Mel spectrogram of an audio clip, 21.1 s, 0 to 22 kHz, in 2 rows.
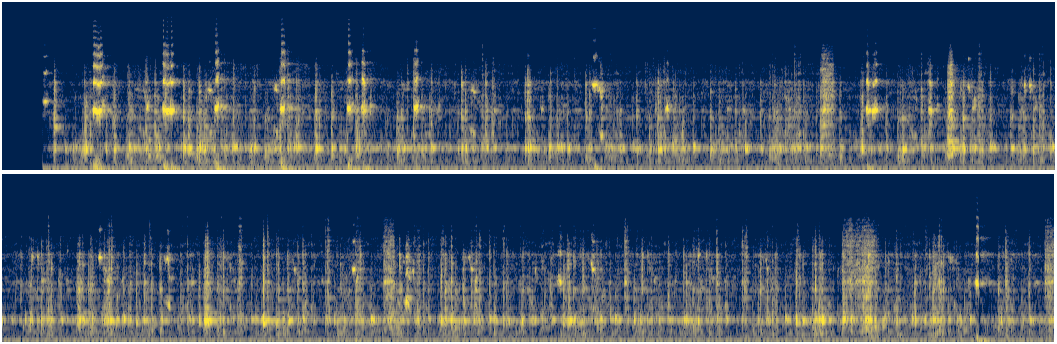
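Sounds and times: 
hand-operated grinding wheel grinding: 0:00.4 - 0:21.0.

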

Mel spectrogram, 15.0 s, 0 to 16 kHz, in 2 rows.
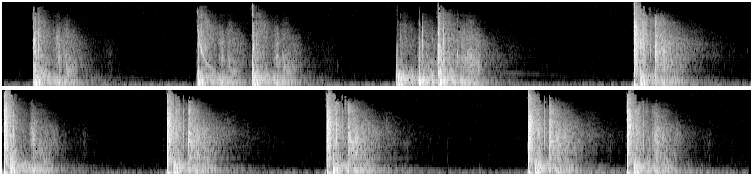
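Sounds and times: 
AK47 single shots: 0:00.3 - 0:01.0, 0:02.0 - 0:03.2, 0:03.9 - 0:05.0, 0:06.3 - 0:08.2, 0:09.1 - 0:09.9, 0:10.7 - 0:11.5, 0:12.7 - 0:14.5.

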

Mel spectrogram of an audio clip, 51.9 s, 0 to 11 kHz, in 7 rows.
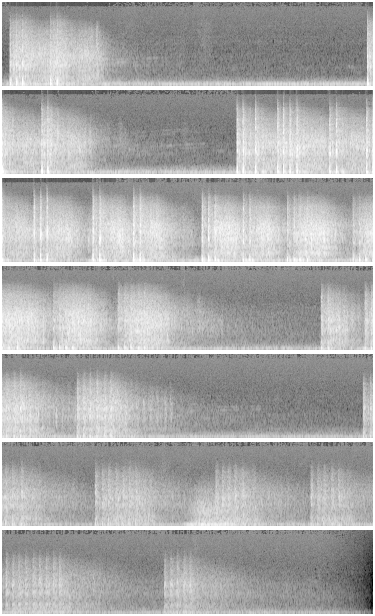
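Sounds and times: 
distant .50 caliber gun firing: 0:00.1 - 0:02.1, 0:07.3 - 0:09.4, 0:12.1 - 0:25.8, 0:28.6 - 0:33.1, 0:36.9 - 0:38.2, 0:38.9 - 0:40.4, 0:41.3 - 0:42.6, 0:43.2 - 0:46.2, 0:47.8 - 0:48.7.

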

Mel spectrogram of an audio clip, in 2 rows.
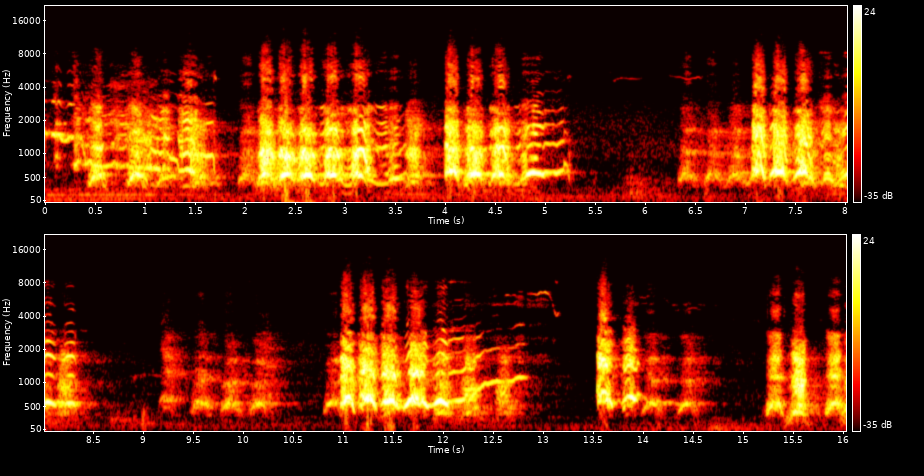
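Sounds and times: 
dog barking: 0:00.2 - 0:05.2, 0:06.3 - 0:08.5, 0:09.2 - 0:12.7, 0:13.6 - 0:16.0.

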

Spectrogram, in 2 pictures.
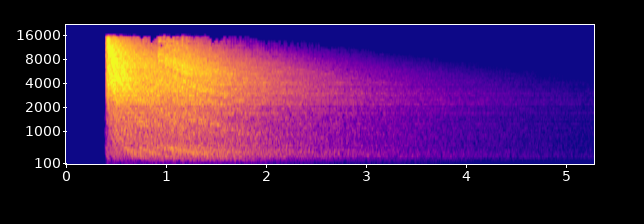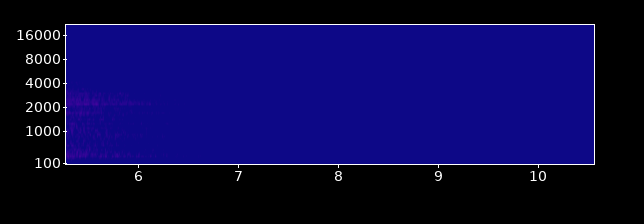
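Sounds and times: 
short cymbal cacophony: 0:00.4 - 0:04.5.

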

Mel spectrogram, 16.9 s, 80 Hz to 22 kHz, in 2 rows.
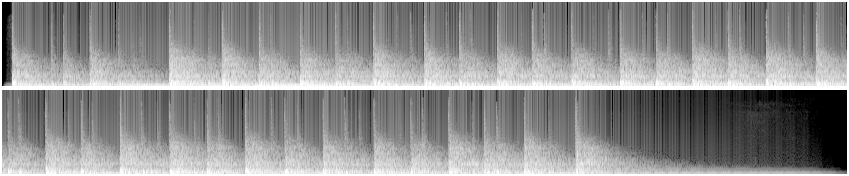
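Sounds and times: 
tom drums rhythm: 0:00.0 - 0:14.9.

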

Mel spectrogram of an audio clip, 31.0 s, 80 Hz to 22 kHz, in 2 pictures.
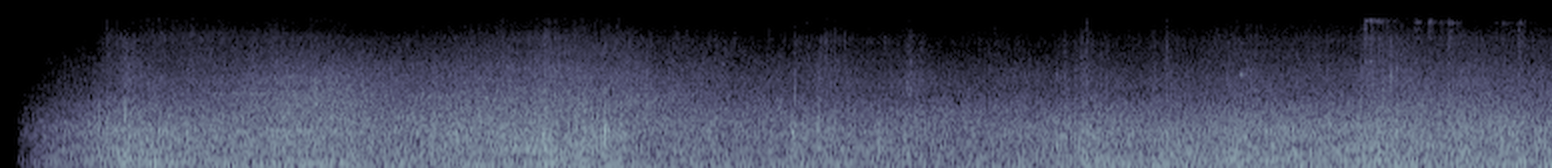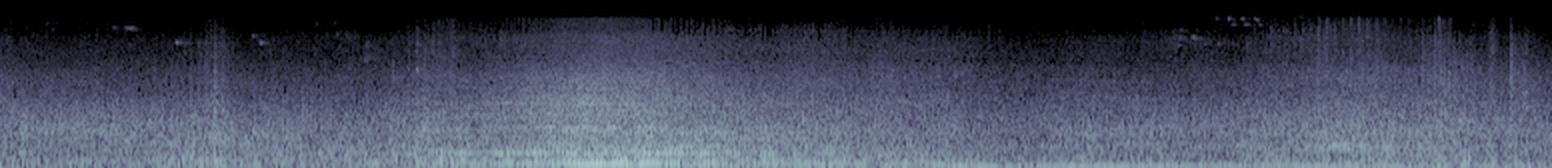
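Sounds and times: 
medium busy traffic in a big city: 0:00.2 - 0:31.0.

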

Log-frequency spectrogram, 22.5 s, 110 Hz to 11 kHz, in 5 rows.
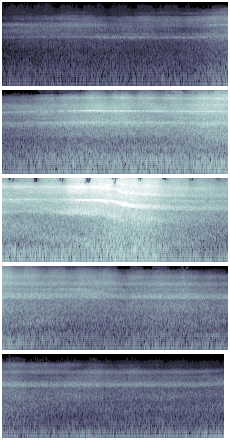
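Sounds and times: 
large jet passing low to land: 0:04.1 - 0:18.8.

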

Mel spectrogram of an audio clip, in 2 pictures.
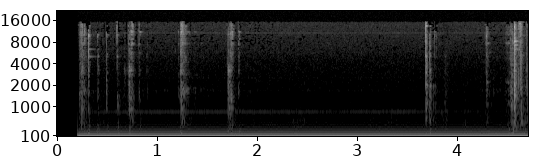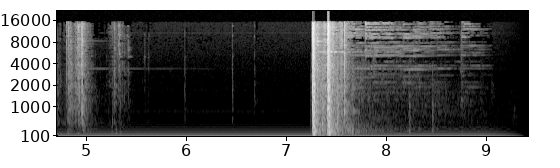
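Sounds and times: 
tank machine gun loading: 0:07.3 - 0:07.8.

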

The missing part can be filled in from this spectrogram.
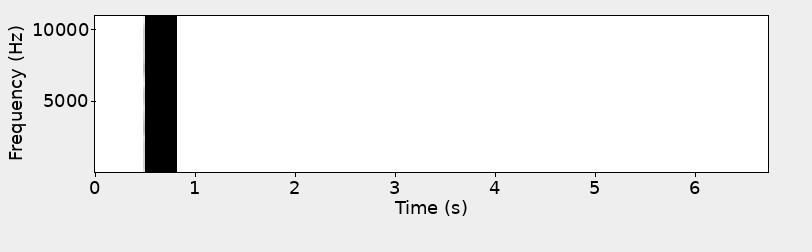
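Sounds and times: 
flash beep: 0:00.5 - 0:00.8.

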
